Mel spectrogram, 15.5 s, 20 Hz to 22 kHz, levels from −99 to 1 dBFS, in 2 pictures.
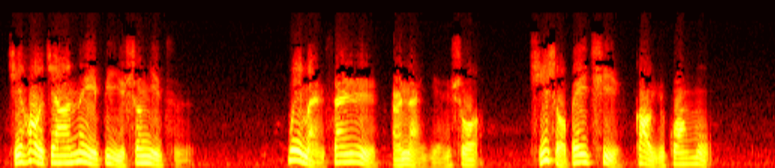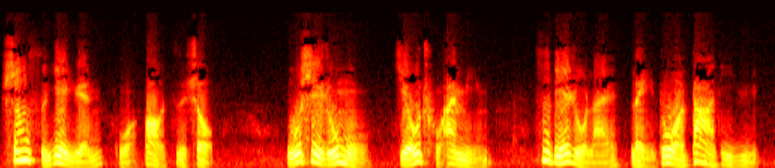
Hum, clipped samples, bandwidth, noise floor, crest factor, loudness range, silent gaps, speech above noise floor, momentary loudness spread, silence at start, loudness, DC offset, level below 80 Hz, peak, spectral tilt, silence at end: none; under 0.1%; 8 kHz; -57 dBFS; 14 dB; 2 LU; none; 41 dB; 12 LU; 0.1 s; -16 LUFS; under 0.1%; -54 dBFS; -2 dBFS; -8.5 dB/octave; 0.15 s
